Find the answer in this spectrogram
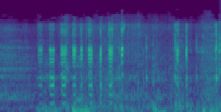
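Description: A metal detector's rapid pulsing tone sounding over a target buried deep in the soil, with a spade scraping in damp earth underneath.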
